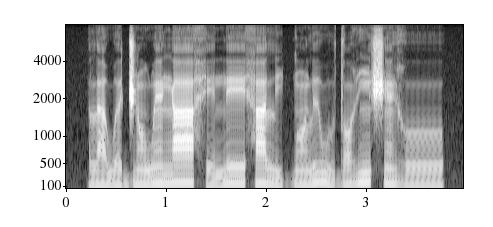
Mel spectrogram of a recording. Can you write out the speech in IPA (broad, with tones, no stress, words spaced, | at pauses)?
la˧wə˧ d͡ʒɔ̃˧wɛ̃˦ŋaː˦he˨ neː˦ha˦ li˨˦ɡ͡bɔ̃˧ lɨ˦wu˨dɔ˧ɣĩ˦ ʃɛ̃˦ ɣoː˧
